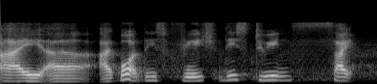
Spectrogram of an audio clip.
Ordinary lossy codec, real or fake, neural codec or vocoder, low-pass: none; fake; codec, 16 kHz in and 24 kHz out, 0.9 kbps, LongCat-Audio-Codec, fine tuned four codebook decoder; 7.2 kHz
